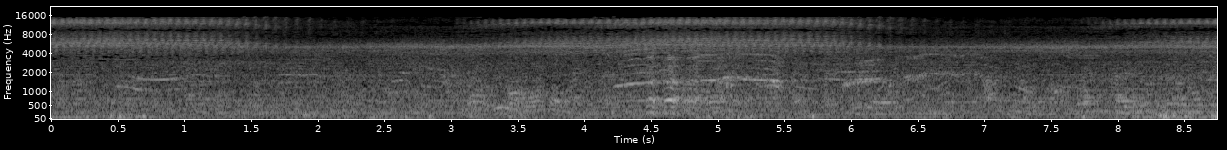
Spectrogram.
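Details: Chorus of Kaempfer cicadas at a Namasia, Kaohsiung campsite, late afternoon of 26 May 2018, captured on a Canon PowerShot SX720 HS: continuous high-pitched droning with an upper shimmer rising and falling in waves, plus faint scattered chirps and low background rumble.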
